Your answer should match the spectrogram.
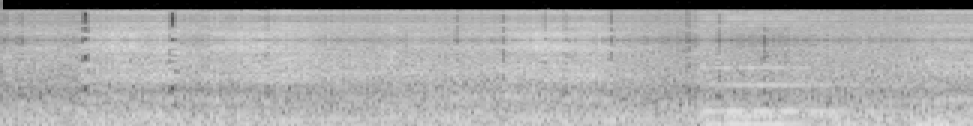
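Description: Electric RC race cars running on a dirt track, their motors whining and tyres scrabbling, the sound swelling and fading as they pass. About three seconds in, a short steady low hum rises over them and is the loudest part.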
